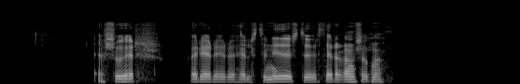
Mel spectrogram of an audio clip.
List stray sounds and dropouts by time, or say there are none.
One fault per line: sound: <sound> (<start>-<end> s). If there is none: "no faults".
no faults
